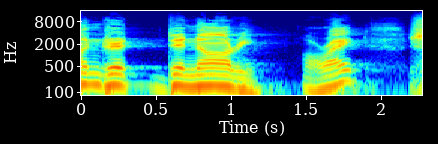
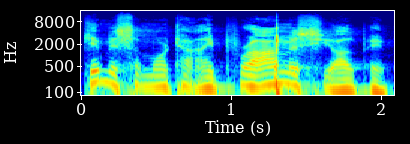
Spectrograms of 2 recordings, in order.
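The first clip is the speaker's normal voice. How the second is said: soft pleading; 3 semitones lower, 7 dB quieter, faster than usual. Acted. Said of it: "He says".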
